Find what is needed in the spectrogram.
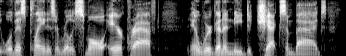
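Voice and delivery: plain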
